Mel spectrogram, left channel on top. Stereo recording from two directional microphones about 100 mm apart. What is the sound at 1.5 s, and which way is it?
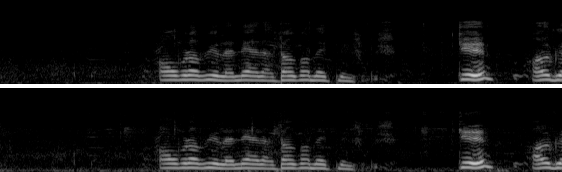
Speech, 35° left (ahead or behind).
